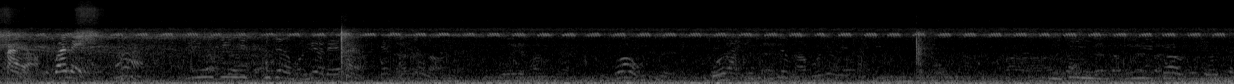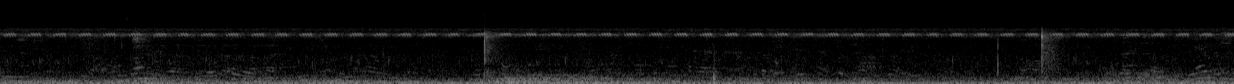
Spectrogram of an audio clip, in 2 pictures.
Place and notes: Tamsui District, New Taipei City - Sound of insects
Sound of insects, Next to the golf course, Rainy Day, Aircraft flying through
New Taipei City, Taiwan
